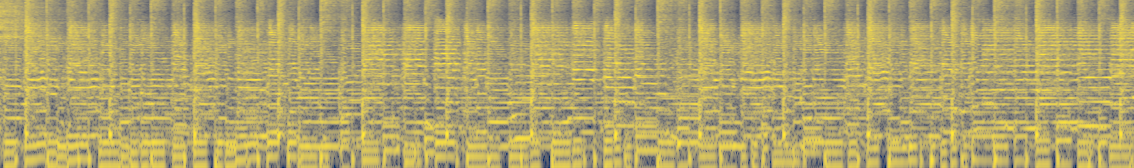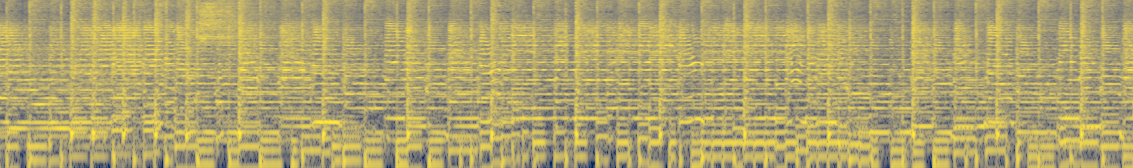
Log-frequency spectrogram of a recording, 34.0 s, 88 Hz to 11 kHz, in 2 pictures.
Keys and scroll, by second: 3.4 Return.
